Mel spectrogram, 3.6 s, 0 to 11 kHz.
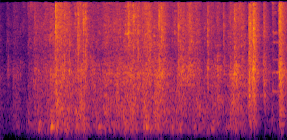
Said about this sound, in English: Earthquakes are cacophonous, frightening affairs. Survivors of the 9.0 Tohoku quake in Japan might never forget the earth-shattering noise unleashed this spring.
